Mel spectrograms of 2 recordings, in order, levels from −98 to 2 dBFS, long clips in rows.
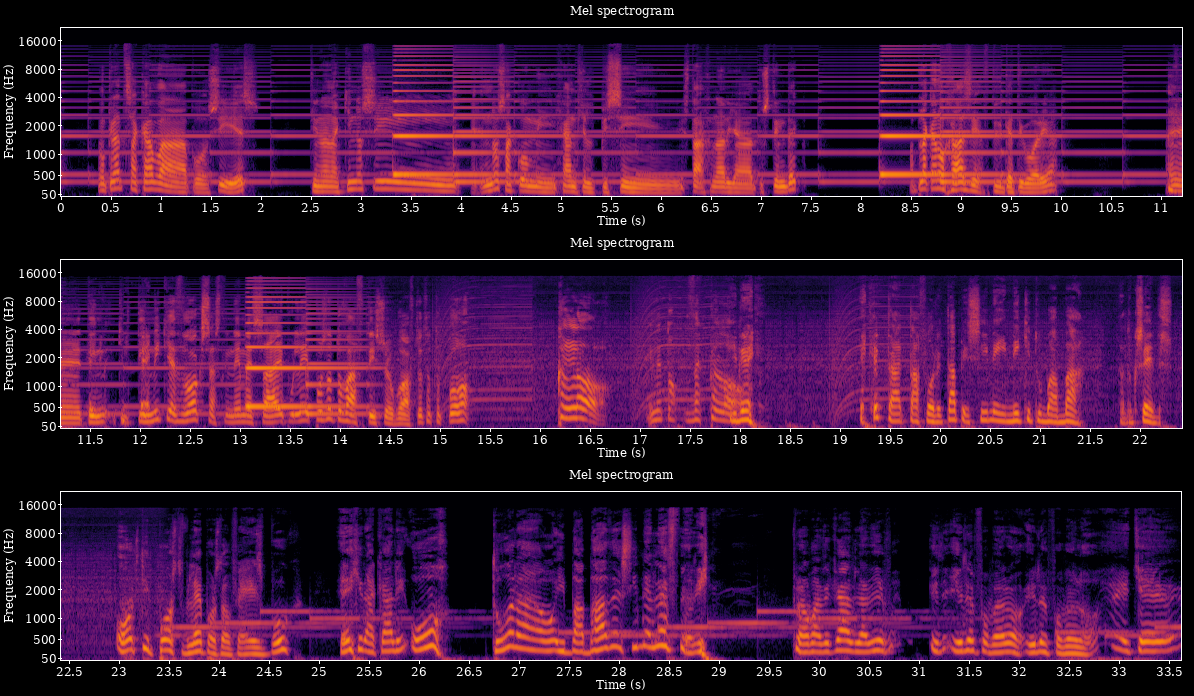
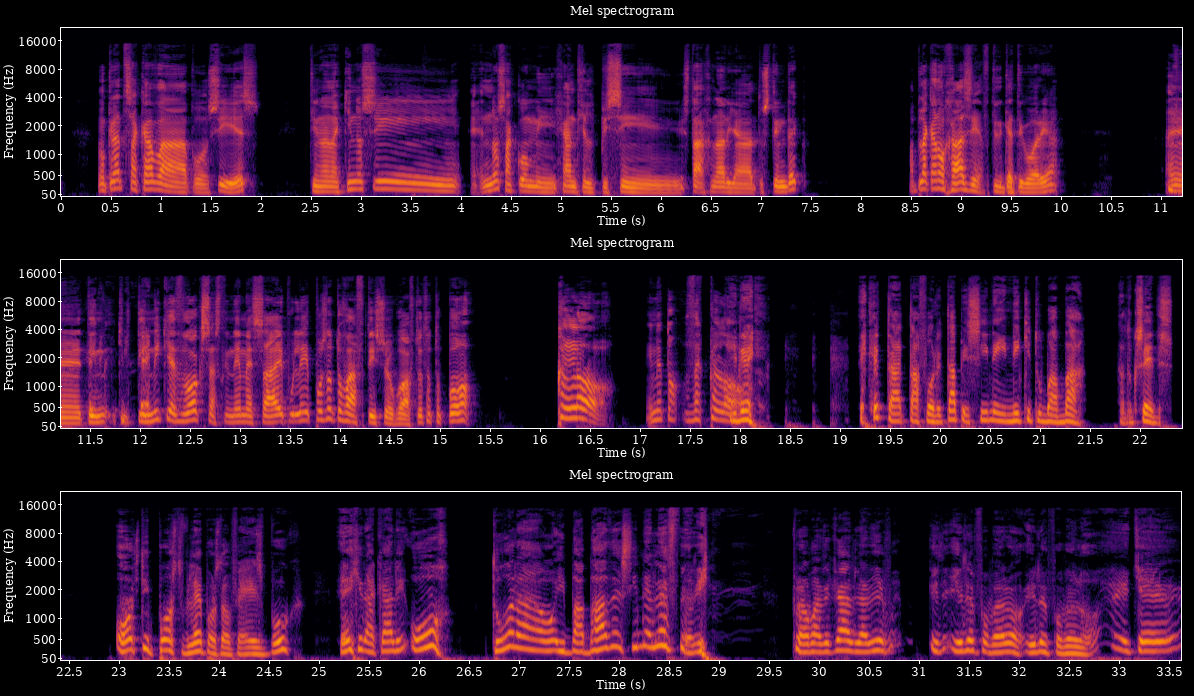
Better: second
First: alarms or sirens; very loud; throughout; 3 dB above the speech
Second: none

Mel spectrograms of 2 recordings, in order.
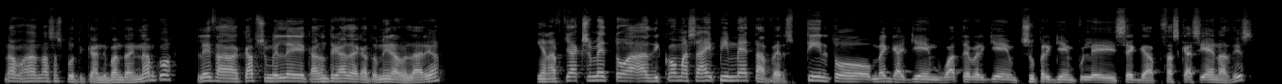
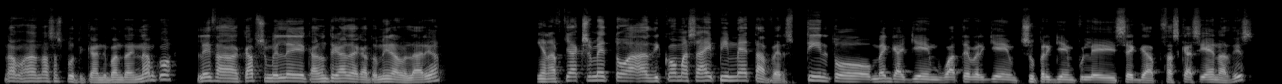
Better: neither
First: none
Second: none

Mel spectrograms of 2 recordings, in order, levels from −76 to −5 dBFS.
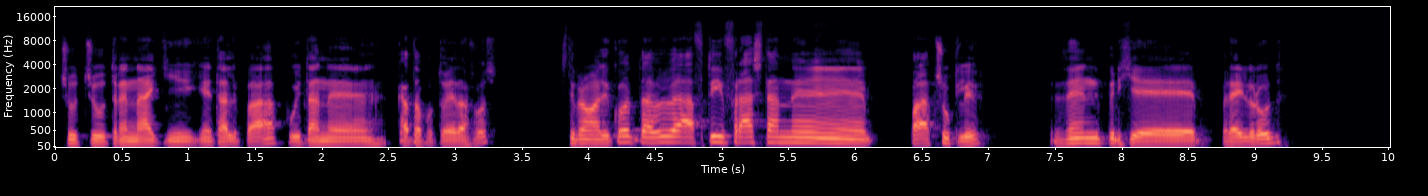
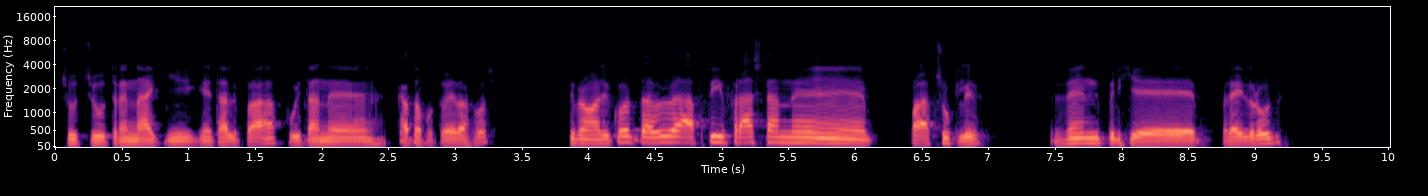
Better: first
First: none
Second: muffled; very; fading above 2 kHz

